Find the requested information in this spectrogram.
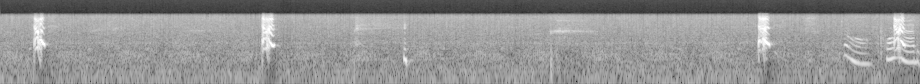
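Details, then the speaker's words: Person (named in source) having hiccups: sharp, abrupt catches at irregular intervals, four clear ones over about fourteen seconds, with soft vocal sounds near the end; hiccups. "do you have the hiccup? Do you have the hiccups?"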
